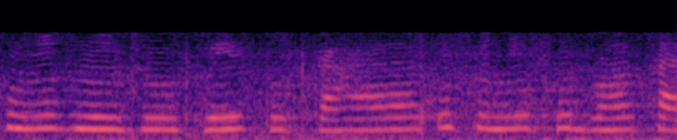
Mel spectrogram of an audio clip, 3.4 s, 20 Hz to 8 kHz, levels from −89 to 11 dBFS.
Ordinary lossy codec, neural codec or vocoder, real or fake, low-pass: AAC, 16 kbps; codec, 16 kHz, 1.1 kbps, Voila-Tokenizer; fake; 7.2 kHz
